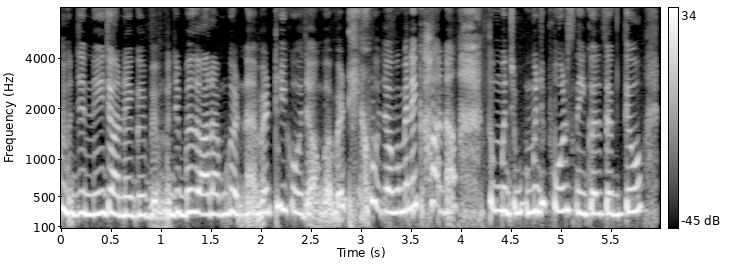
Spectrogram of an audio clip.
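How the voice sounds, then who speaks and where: A woman voicing a withdrawn, depressed young man who talks softly and hesitantly, repeating himself. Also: a little high, little pitch movement, normal speed, vocal fry. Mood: pleading.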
